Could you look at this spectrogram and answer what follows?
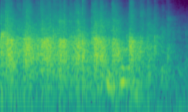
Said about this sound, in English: Yeah, you can clap.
